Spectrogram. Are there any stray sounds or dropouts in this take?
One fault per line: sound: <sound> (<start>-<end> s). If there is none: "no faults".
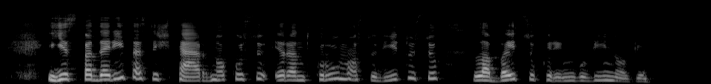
no faults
